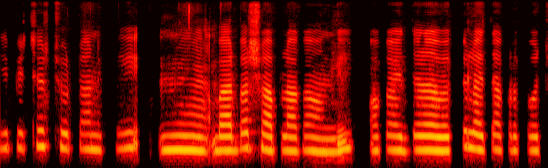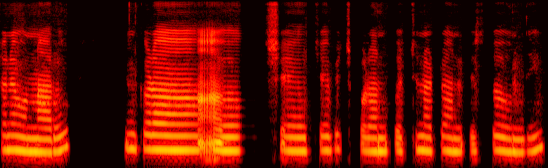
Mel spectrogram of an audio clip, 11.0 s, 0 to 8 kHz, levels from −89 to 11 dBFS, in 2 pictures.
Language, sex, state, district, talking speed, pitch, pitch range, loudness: Telugu, female, Andhra Pradesh, Chittoor, 100 wpm, 215 Hz, 205-230 Hz, -29 LUFS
